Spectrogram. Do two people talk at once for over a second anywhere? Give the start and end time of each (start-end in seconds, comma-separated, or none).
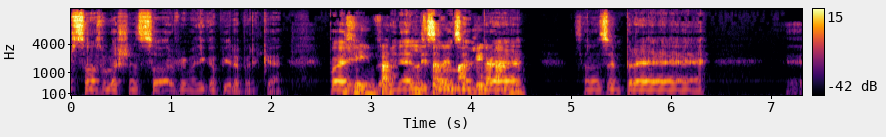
2.7-4.6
